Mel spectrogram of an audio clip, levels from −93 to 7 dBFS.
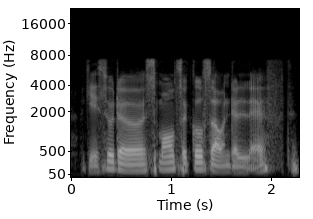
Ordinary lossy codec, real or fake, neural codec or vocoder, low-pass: none; real; none; 7.2 kHz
